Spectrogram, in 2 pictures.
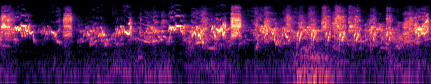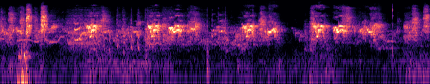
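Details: Mating and breeding budgerigars produce lively high warbling chatter, with scratchy trills and bright chirps in uneven waves, barely pausing.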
